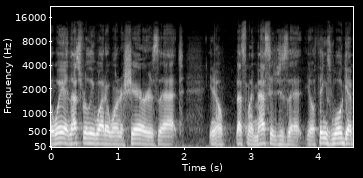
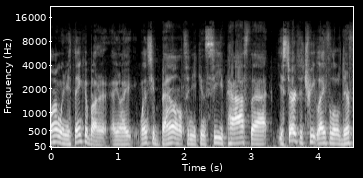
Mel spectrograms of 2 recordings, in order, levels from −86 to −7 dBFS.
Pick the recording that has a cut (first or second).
second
